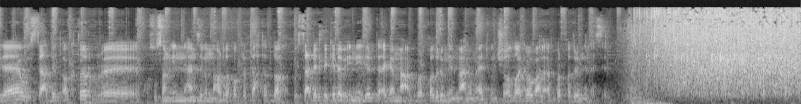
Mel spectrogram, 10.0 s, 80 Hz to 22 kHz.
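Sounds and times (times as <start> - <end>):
studio audience applauding: 7.9 - 10.0.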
